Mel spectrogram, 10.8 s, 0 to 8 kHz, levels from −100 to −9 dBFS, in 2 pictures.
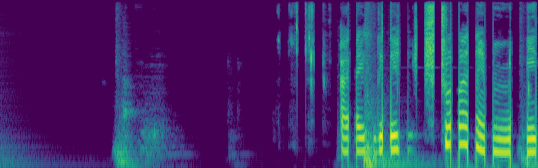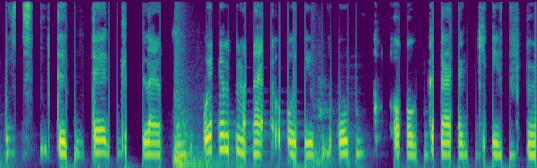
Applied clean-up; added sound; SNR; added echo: classical method log-MMSE.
